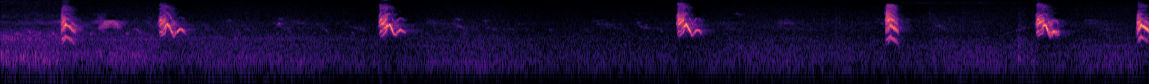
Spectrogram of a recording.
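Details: House sparrows, described as noisy, gregarious birds, giving loud, harsh single chirps spaced irregularly every one to two seconds, seven notes in all, with quiet soft chatter between them.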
